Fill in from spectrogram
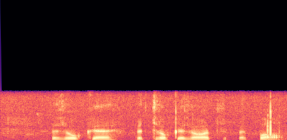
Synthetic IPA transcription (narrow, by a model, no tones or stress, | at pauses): b̥ərɔkəb̥ətrɔkərɑːtb̥əpɑ̰ːlˠ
